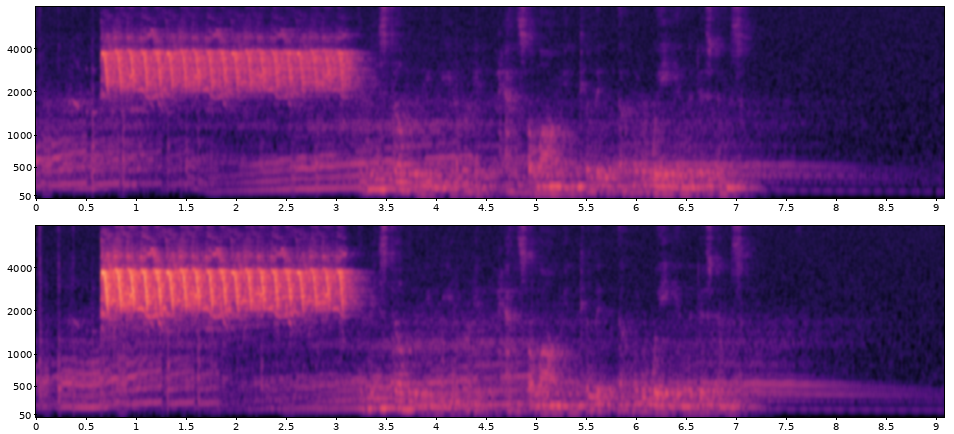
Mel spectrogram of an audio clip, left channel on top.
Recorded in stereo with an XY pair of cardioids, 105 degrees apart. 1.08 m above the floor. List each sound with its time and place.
0.6 s laughter: 65° right, 0.5 m; by 3.1 s 50° right, 1.9 m
3.2 s a man speaking: 20° left, 4 m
